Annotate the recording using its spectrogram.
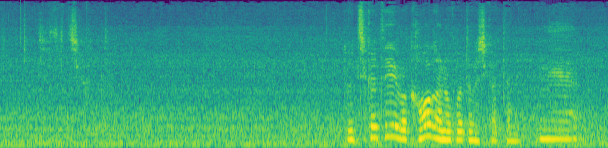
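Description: Dumplings sizzle softly in a frying pan.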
